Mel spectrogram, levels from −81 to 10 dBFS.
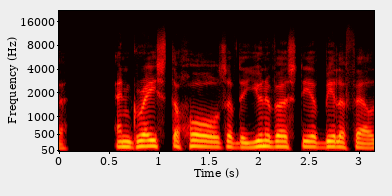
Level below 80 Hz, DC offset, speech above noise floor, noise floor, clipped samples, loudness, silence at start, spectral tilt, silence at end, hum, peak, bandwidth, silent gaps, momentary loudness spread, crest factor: -66 dBFS; under 0.1%; 41 dB; -63 dBFS; under 0.1%; -23 LUFS; 0 s; -8 dB/octave; 0 s; none; -8 dBFS; 11 kHz; none; 5 LU; 14 dB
